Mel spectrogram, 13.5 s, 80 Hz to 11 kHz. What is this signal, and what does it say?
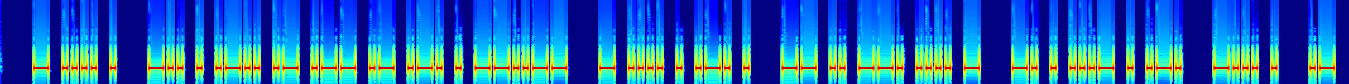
Morse code, heard as a keyed tone, about 25 wpm, 700 Hz. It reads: THE DELAWARE, THERE MIGHT NEVER BE A
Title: A Sound Of Thunder 25wpm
